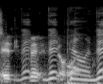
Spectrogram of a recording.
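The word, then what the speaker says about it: Vitpilen: Have you guys seen the new Pit Villains? – I think it's a Vitpillin. – Vitpillin? Am I saying it wrong? – Yeah, it's Vitpillin. – Vitpillin, yes.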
